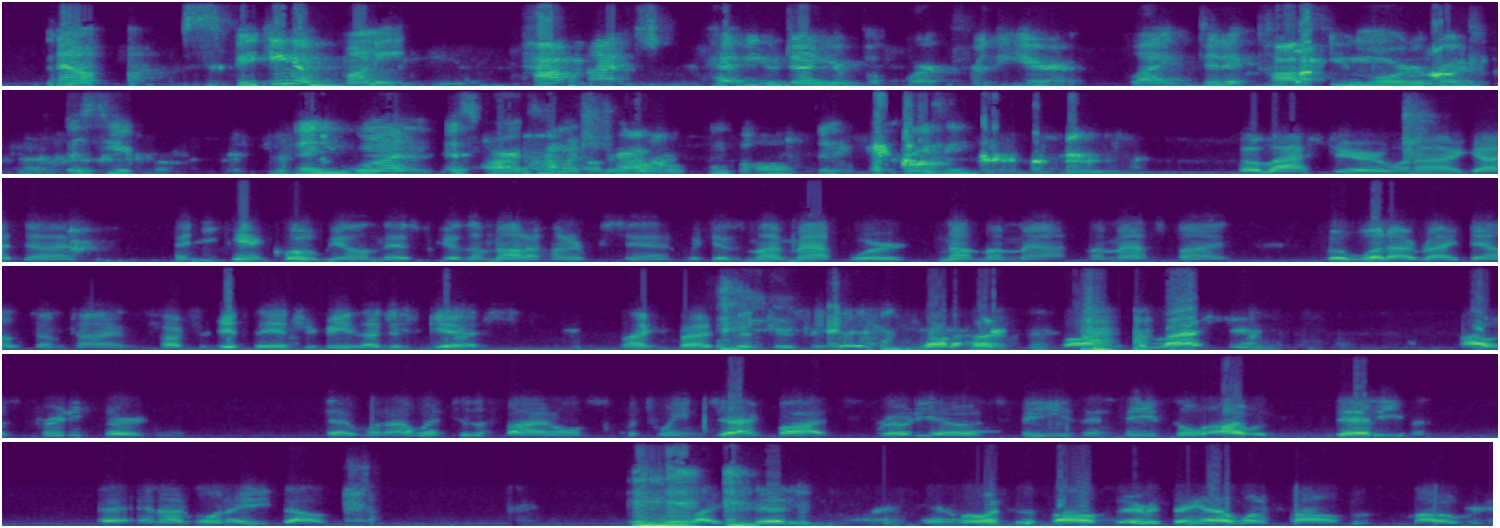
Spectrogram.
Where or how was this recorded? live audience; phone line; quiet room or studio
phone line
